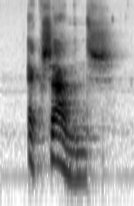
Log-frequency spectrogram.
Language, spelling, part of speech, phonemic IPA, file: Dutch, examens, noun, /ɛkˈsamə(n)s/, Nl-examens.ogg
- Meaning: plural of examen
